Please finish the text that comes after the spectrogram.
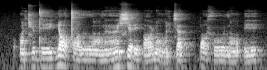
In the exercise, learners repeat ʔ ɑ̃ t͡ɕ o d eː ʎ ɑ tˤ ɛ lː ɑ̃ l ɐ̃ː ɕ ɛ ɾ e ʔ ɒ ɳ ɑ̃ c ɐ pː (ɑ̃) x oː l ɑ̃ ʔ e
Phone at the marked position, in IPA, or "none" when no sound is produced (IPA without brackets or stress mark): ɑ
